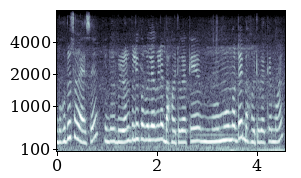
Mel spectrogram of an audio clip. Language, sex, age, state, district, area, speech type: Assamese, female, 18-30, Assam, Dhemaji, rural, spontaneous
